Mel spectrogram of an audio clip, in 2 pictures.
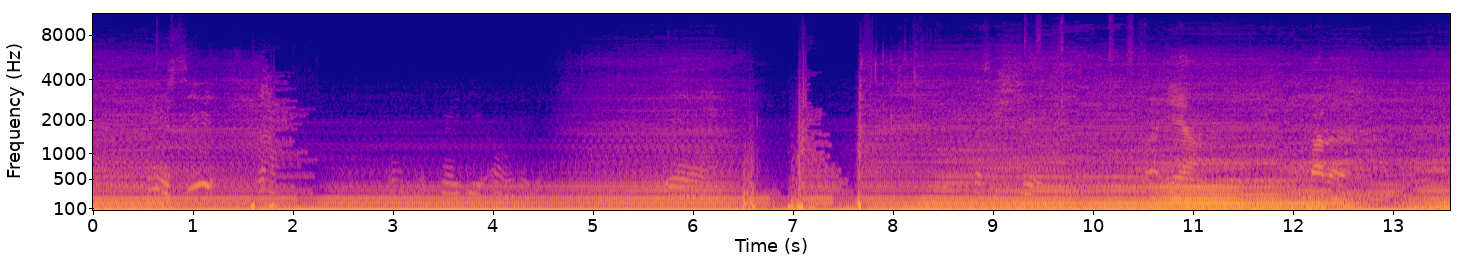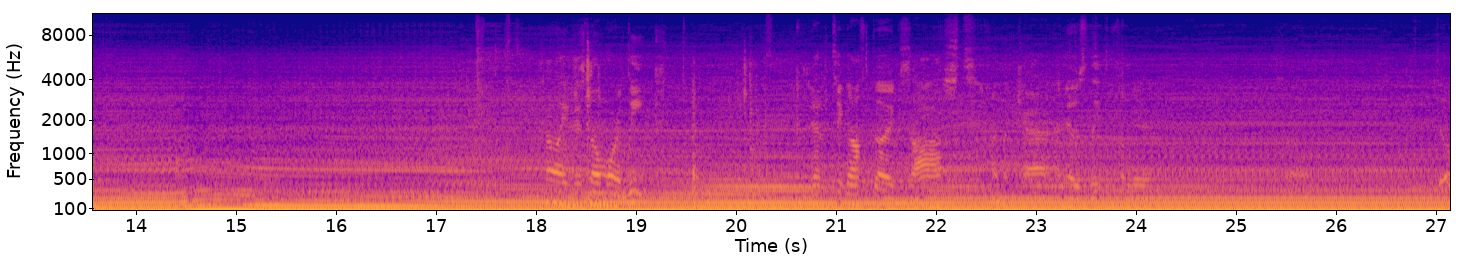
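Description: Car with a newly installed short shifter, a Da9 chassis, drives and revs, its engine droning loud and steady in the cabin with gear changes and rising pulls, while people talk over it.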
